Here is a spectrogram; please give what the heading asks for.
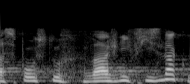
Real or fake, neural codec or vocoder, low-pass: real; none; 5.4 kHz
